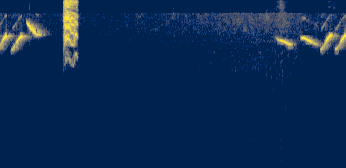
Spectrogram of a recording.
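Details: Papa-capim siu-siu (yellow-bellied seedeater) song, with a female calling to stimulate the male: short clusters of high, slurred whistles at the start and end, separated by a loud click and a quiet pause.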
